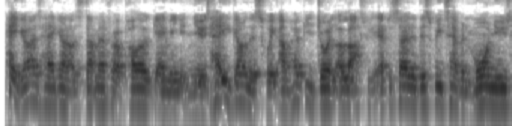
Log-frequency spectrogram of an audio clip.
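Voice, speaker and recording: This man has an Australian accent. He talks very fast. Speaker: gaming news presenter. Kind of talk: casual news roundup.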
